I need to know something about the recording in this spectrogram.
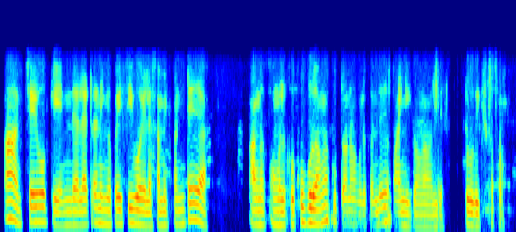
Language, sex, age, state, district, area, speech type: Tamil, male, 30-45, Tamil Nadu, Tiruvarur, rural, conversation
